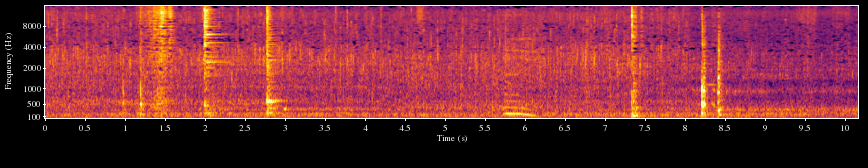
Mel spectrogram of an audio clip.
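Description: Chicken leg pieces in masala sizzling and frying in a kadhai over a gas flame. A handful of sharp metal clinks from the utensils and the pan, the last pair as the lid goes on the kadhai.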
